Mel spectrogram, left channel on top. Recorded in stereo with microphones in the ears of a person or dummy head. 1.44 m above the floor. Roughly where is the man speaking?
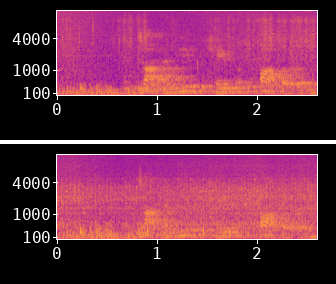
Centre.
